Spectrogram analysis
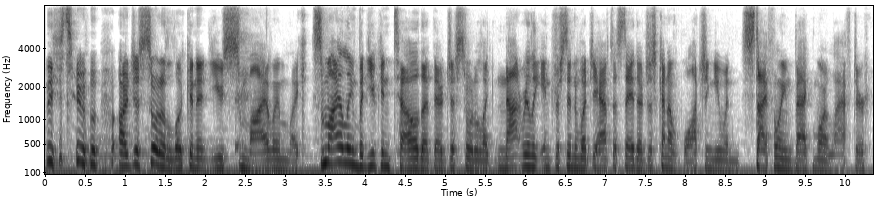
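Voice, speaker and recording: A man's voice: medium pitch, fairly quick, few pauses, bright, forceful tone, faint music behind. A man working as game master, improvising narration for a tabletop role-playing game.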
